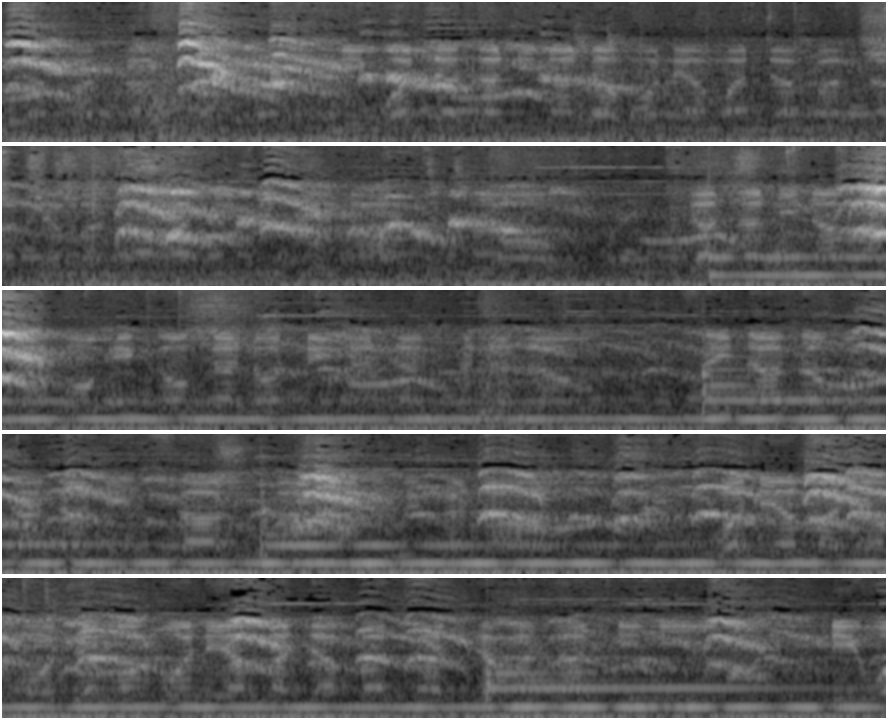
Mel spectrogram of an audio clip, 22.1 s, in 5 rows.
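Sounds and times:
bright bird-like chirps: 0.0 - 22.1
crowd of voices murmuring at Shwedagon Pagoda in Yangon: 0.0 - 22.1
steady low ringing tone like a struck bowl or bell: 5.0 - 22.1.

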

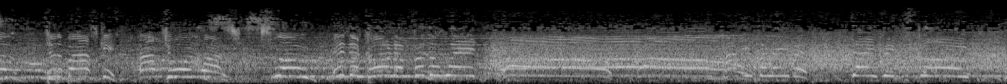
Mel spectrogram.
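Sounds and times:
basketball arena crowd cheering wildly at buzzer-beater: 0.0 - 10.0
speech: 1.0 - 5.0.

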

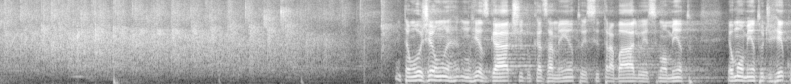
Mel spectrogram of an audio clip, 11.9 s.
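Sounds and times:
audience applauding the couples: 0.0 - 5.9
speech: 6.0 - 11.8.

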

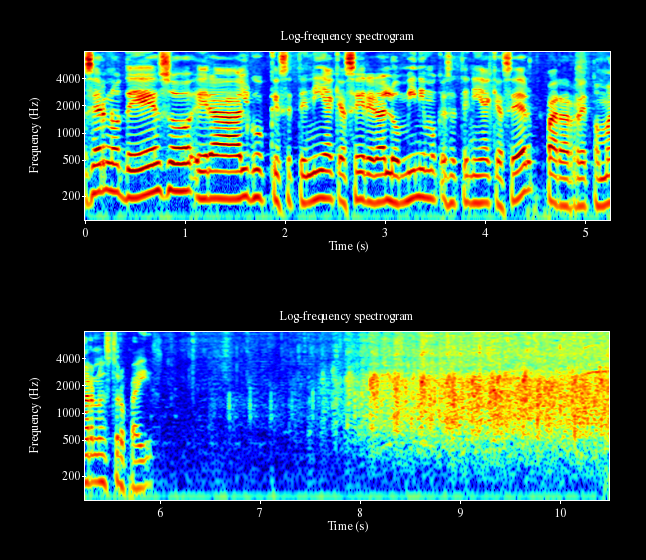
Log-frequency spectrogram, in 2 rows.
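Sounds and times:
speech: 0.0 - 6.1
audience applause in played speech: 6.9 - 10.4.

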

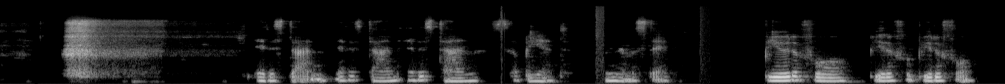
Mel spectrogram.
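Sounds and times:
deep breath during a guided meditation: 1.1 - 2.5
speech: 2.6 - 6.8, 7.7 - 9.8.

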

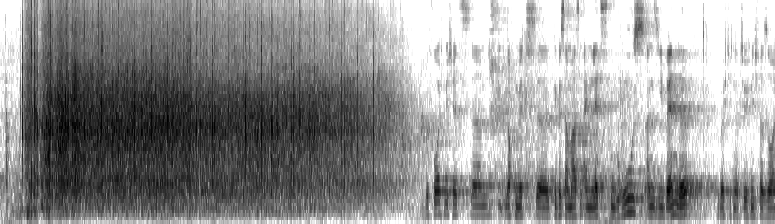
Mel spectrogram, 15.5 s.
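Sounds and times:
audience applause: 0.4 - 8.4
speech: 8.8 - 15.5.

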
